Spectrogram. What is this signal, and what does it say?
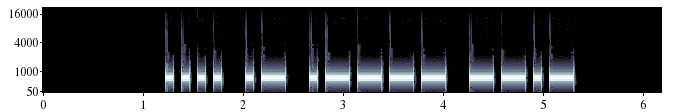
Morse code, heard as a keyed tone, about 15 wpm, 700 Hz. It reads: HA1Q
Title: DXCC-100 Call Signs - 4 Characters - Repeated 3x - 15wpm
